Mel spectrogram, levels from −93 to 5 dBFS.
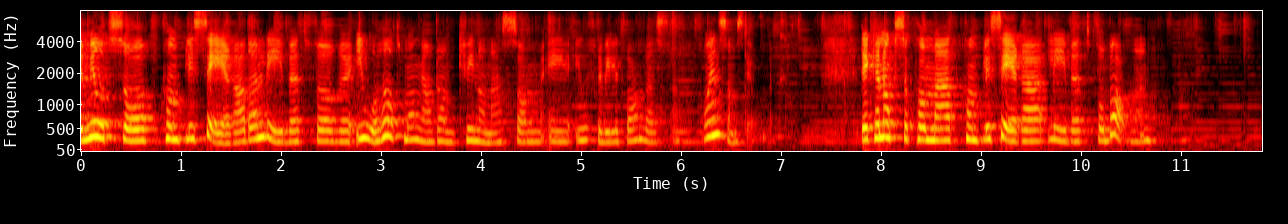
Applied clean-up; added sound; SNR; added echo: neural separator model SepFormer DNS4.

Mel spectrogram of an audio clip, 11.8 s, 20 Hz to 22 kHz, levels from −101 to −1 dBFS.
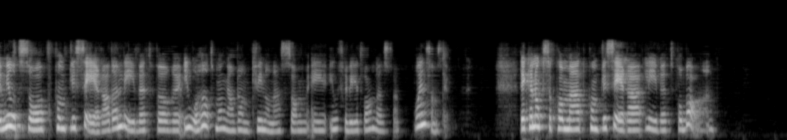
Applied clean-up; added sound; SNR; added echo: neural mask model DeepFilterNet 3.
